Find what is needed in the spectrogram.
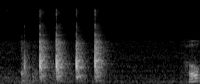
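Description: A quick run of five or six light clicks and knocks, tea ware being handled.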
